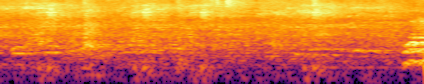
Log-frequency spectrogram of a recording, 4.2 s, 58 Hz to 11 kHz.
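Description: Electric off-road RC buggies with 13.5-turn brushless motors racing on a dirt track: a steady, noisy din of motors and tyres.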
